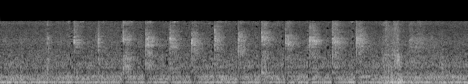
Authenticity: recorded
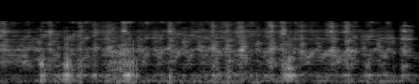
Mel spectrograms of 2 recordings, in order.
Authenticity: remade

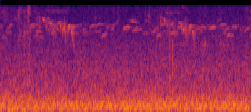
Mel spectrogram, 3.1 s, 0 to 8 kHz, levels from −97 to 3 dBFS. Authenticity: recorded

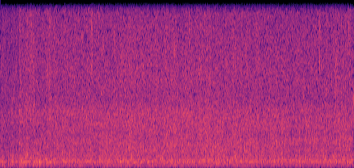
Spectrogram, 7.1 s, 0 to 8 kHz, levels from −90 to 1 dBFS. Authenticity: recorded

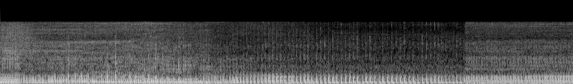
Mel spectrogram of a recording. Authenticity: recorded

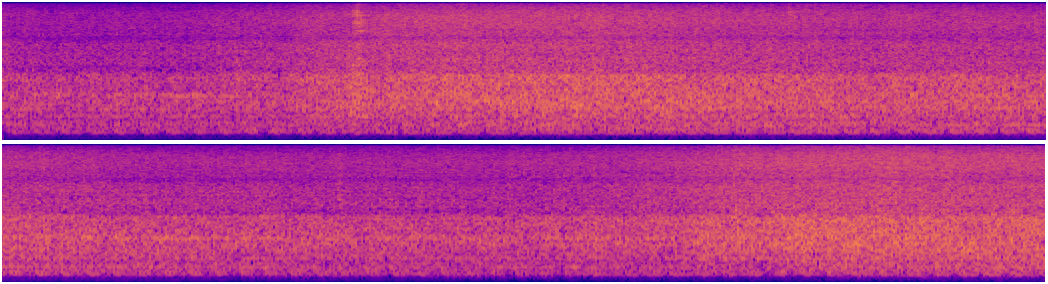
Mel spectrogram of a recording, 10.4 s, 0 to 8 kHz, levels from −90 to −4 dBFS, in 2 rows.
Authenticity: recorded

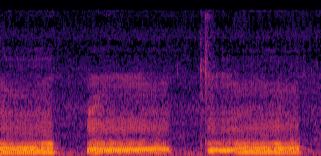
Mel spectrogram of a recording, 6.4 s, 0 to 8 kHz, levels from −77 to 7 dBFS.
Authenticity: recorded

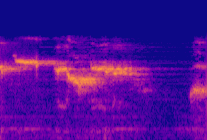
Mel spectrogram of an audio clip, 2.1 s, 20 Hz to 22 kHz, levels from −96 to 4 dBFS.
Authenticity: remade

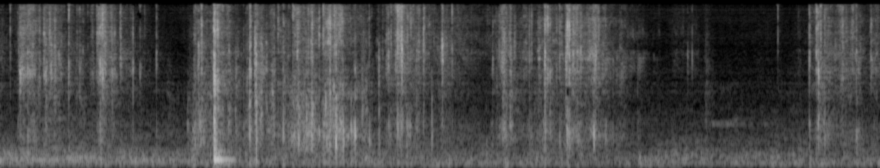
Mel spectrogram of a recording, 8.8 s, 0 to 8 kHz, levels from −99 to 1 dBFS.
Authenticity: remade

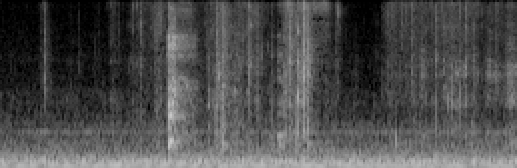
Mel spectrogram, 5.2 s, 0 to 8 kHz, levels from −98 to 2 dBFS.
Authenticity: recorded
